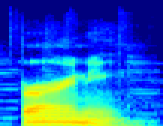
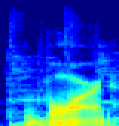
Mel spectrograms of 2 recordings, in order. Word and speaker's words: Boerne: at some more information on Boerne, it is Boerne, not Born. Okay? The pronunciation is there on the city website.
